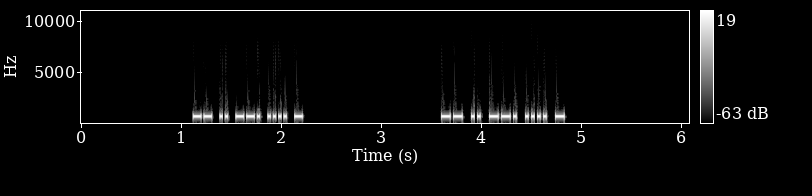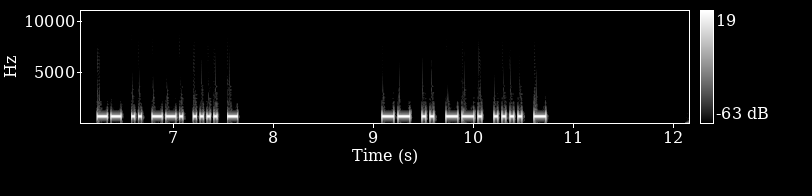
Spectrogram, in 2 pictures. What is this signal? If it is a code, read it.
Morse code, heard as a keyed tone, about 36 wpm, 700 Hz. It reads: MIGHT MIGHT MIGHT MIGHT
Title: Speed-Racing Top 500 Words 30wpm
